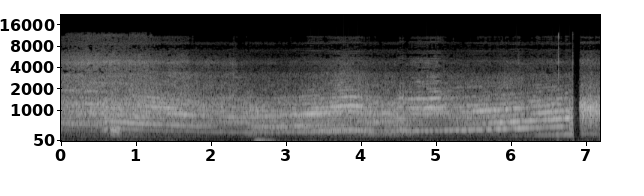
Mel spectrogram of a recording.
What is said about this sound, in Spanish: Bueno, pues ahí lo tenéis. Ese es el sonido del alpino, o sea que sí que ha salido a rodar en el Filming Day.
